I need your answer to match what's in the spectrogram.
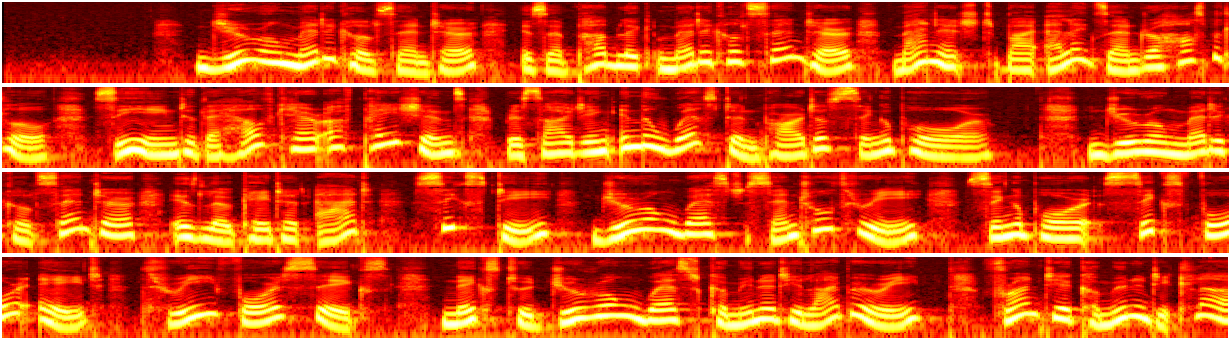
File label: Asian English Corp; AlexHosp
